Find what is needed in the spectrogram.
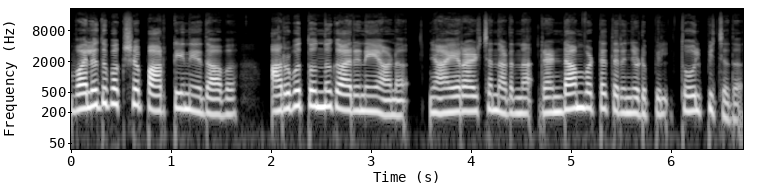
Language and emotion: Malayalam, neutral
